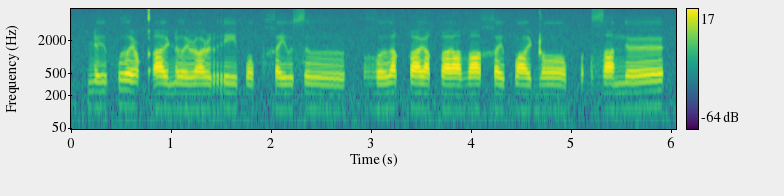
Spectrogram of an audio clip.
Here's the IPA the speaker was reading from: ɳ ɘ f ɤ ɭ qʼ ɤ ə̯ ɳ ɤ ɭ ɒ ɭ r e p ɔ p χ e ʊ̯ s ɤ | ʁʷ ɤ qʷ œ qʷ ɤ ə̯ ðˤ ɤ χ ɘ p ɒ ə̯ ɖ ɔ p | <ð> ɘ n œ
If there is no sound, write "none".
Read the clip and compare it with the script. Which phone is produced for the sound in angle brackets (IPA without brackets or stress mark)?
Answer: zˤ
